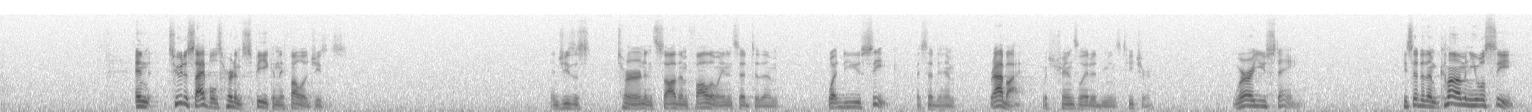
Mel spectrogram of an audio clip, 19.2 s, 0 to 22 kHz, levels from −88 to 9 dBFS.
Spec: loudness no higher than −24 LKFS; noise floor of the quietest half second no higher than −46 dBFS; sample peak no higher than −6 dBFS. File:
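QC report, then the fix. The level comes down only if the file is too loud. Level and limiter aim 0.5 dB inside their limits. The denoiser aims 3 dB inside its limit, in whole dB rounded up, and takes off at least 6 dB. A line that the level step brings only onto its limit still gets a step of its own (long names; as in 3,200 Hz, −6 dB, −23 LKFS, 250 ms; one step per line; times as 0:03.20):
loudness −33.5 LKFS: in spec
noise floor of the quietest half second −57 dBFS: in spec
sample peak −10.0 dBFS: in spec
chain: no processing needed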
